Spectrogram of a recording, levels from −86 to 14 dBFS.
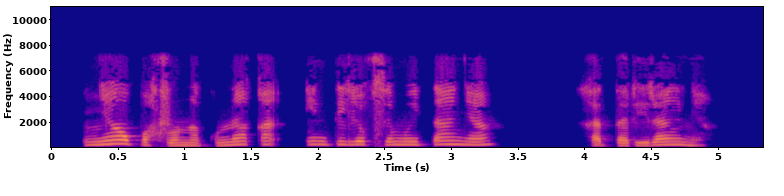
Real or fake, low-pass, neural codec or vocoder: real; 7.2 kHz; none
